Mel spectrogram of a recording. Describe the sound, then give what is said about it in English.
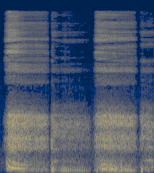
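A person mimics heavy, raspy breathing through a mask, with four long, loud inhales and exhales in a steady rhythm, close to the microphone, with no talking. “So, now we're POV, walking around, breathing in a mask.”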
